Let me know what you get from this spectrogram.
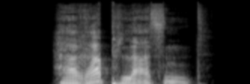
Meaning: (verb) present participle of herablassen; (adjective) condescending (assuming a tone of superiority or a patronizing attitude)
- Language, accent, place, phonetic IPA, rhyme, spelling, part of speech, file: German, Germany, Berlin, [hɛˈʁapˌlasn̩t], -aplasn̩t, herablassend, adjective / verb, De-herablassend.ogg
